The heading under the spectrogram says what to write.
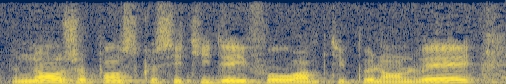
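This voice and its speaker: A man speaks in an ordinary speaking voice, fairly high in pitch, with fairly even intonation. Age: 30s. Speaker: fashion designer. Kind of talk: interview.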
